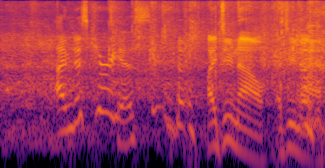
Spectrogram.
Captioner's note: laugh; applause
